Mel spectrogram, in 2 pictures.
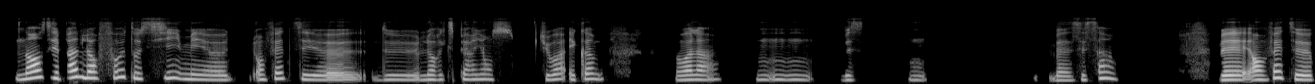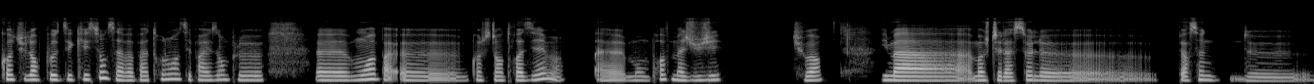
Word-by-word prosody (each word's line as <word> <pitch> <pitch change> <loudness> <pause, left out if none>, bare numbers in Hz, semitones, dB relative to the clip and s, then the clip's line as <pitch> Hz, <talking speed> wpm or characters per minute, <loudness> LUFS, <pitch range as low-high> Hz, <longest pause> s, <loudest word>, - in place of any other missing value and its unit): Non, 275 +8 +8
c'est 290 -3 +3
pas 310 +6 +7
de 330 - +5
leur 295 -1 +7
faute 320 +1 +1
aussi, 285 +2 0
mais 235 -2 +1
heu, 210 0 0 0.3
en 230 - +1
fait, 270 +3 +1
c'est, 220 -2 +1
heu, 110 - +2
de 215 0 -3
leur 220 +1 0
expérience, 230 +1 -3 0.2
tu 215 - -4
vois, 235 +3 +1
et 220 - -1
comme 245 +1 0 0.7
Voilà. 215 +2 +2 0.4
Mmh 215 - -5
mh, 220 -1 -4
mmh. - - -14 0.3
Bah 205 - -3
s 200 - -12 0.4
mmh. 205 -2 -8 1.1
B - - -17
Bah, 190 -1 -3
c'est 210 +2 -5
ça 285 +4 0 1.0
beh, 210 +1 +7
en 215 0 +6
fait, 295 -1 +3
heu, 210 -2 +6
quand 225 +1 +1
tu 220 - -5
leur 215 -1 +2
poses 220 -1 0
des 220 +1 -4
questions, 225 +7 -1
ça 205 -6 0
va 190 0 -1
pas 195 0 -2
trop 230 +2 -7
loin. 245 +1 +1
C'est, 225 -3 -7
par 200 -1 -2
exemple, 210 +1 -4
heu 200 0 -2 0.5
heu, 190 -1 +2
moi, 220 +5 +2
pa 240 - -2
heu, 180 - -3
quand 200 - -4
j'étais 190 - -3
en 190 - -1
troisième, 210 +8 -1 0.4
heu, 100 +1 -2
mon 185 0 -6
prof 230 +4 -3
m'a 200 -3 +1
jugée. 200 +3 -2 0.7
Tu - - -8
vois? 195 +1 +2 0.6
Il 200 -1 -1
m'a 185 -1 +3
moi, 195 - +1
j'étais 195 0 0
la 175 -1 0
seule, 195 +2 -1
heu, 185 +5 -4 0.2
personne 200 0 -2
de 165 -7 -7
210 Hz, 170 wpm, -23 LUFS, 190-230 Hz, 1.1 s, Non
